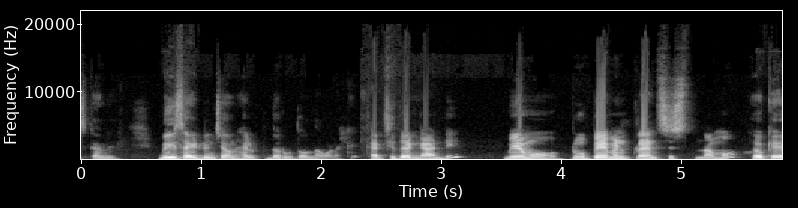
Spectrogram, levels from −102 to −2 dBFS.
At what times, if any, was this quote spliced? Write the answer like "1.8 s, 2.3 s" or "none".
none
